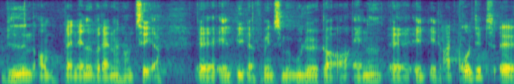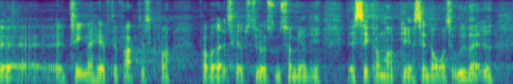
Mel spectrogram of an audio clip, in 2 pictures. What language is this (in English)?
Danish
